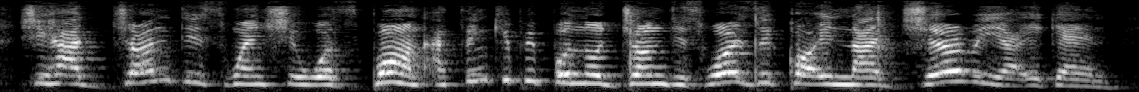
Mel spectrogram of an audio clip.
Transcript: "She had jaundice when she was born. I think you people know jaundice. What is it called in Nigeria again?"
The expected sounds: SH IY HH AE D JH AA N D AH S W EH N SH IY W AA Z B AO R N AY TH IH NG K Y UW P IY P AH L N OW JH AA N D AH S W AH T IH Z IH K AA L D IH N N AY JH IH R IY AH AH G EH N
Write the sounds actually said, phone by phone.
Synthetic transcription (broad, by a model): SH IY HH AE D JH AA N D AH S W EH N SH IY W AA Z B AO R N AY TH IH NG K Y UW P IY P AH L N OW JH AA N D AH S W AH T IH Z IH K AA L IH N N AY JH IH R IY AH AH G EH N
